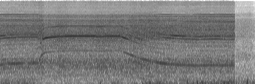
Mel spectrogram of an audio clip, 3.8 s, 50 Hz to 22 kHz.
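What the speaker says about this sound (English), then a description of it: "I'm just gonna keep stepping up the drill bit size until I get to a 3/8 hole for that" A 12-volt drill with a step bit bores into steel on a 2000 Tundra, a close, whining motor whose pitch rises sharply, holds, then falls as the bit bites, stopping near the end.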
